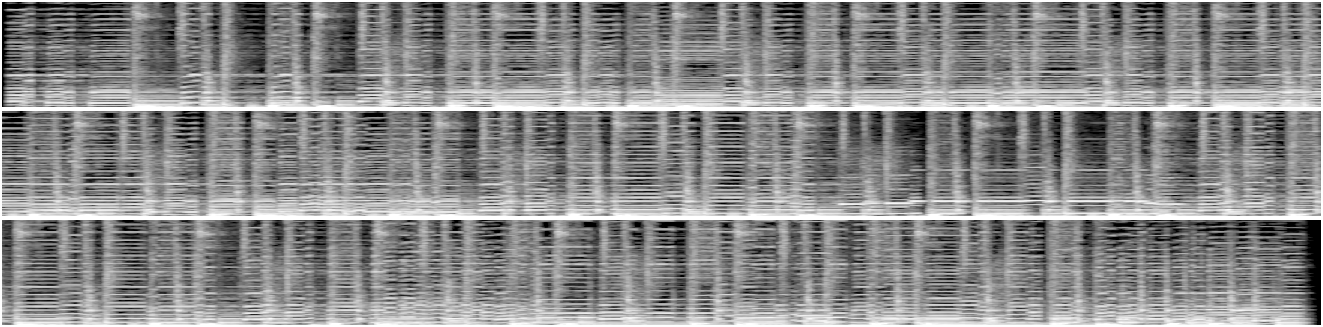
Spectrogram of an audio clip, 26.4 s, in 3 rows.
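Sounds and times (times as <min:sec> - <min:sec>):
harmonium instrumental ringtone: 0:00.0 - 0:26.3.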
